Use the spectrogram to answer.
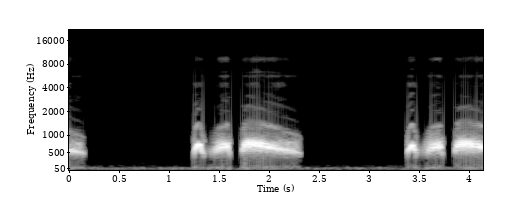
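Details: A lure recording of a spotted dove in the 'liew tan' manner for training: the tail of a croo, then two phrases of two short hooting notes and a prolonged, softly descending croo.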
